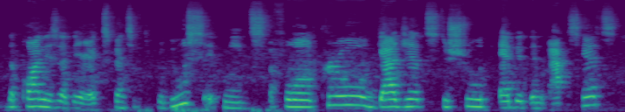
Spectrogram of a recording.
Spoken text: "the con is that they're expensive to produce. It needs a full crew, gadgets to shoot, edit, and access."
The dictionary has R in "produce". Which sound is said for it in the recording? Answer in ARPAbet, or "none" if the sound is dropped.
R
